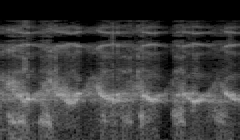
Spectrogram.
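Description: A home security alarm blares continuously during a break-in attempt at the front door, its electronic tone rising and falling in rapid, repeating warbles, loud with no pauses across the short stretch.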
